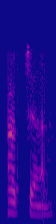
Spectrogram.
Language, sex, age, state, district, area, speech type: Bengali, male, 45-60, West Bengal, Cooch Behar, urban, conversation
